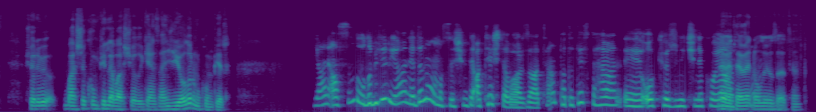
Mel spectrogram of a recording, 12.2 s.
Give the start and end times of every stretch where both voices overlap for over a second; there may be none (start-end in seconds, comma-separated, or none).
none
